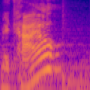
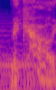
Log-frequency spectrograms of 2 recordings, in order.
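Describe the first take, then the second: First: The name is asked as a puzzled question. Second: The name is cried out in grief.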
